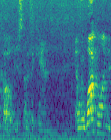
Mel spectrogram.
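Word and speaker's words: Cairns: about northern Australia so we flew up to Cannes which is how they pronounce appearance it's not we would call but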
